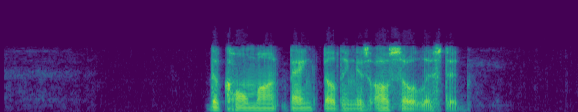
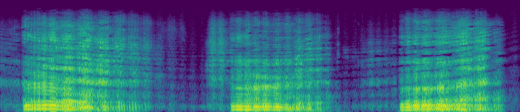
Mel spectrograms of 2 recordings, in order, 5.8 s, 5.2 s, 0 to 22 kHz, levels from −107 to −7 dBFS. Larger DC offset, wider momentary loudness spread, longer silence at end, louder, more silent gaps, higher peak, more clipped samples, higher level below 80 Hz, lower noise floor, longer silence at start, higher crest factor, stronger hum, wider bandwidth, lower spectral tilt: neither; second, 7 LU vs 15 LU; first, 1.2 s vs 0.2 s; second, -28 LUFS vs -20 LUFS; neither; about the same, -10 dBFS vs -8 dBFS; neither; second, -52 dBFS vs -42 dBFS; first, under -90 dBFS vs -61 dBFS; first, 2.1 s vs 0.25 s; first, 22 dB vs 12 dB; neither; second, 4.4 kHz vs 12 kHz; first, -8.5 dB/octave vs -6.5 dB/octave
